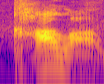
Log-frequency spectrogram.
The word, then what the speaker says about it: challah: And it's pronounced like kala with a guttural C.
